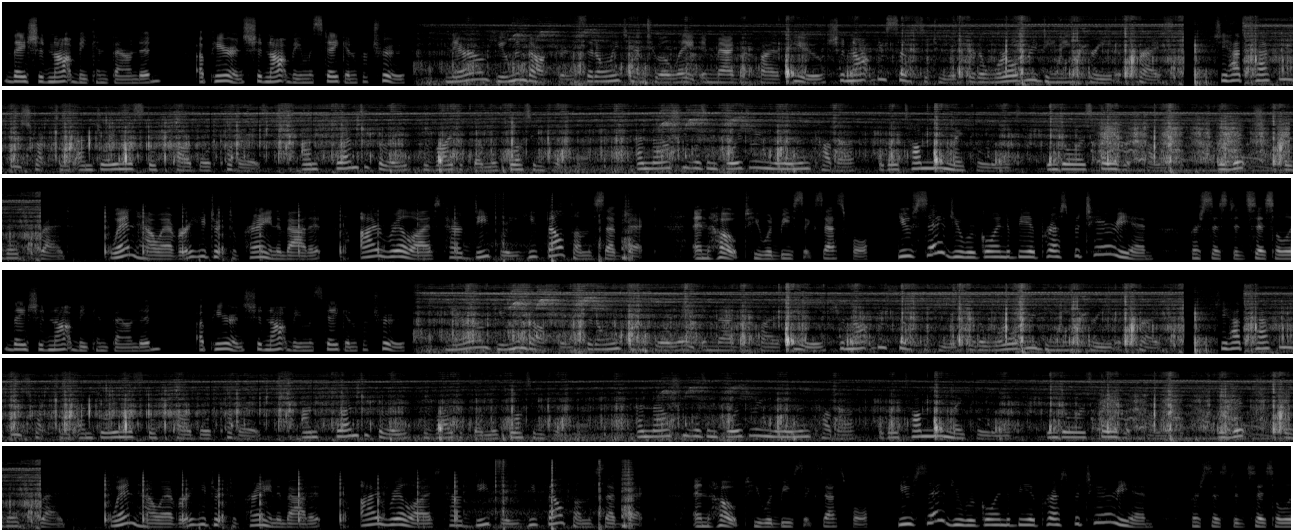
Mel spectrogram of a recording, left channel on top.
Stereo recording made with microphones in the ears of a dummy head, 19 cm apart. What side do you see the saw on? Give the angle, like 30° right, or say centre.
70° left.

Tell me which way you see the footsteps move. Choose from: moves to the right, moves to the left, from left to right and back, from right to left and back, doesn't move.
from right to left and back.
